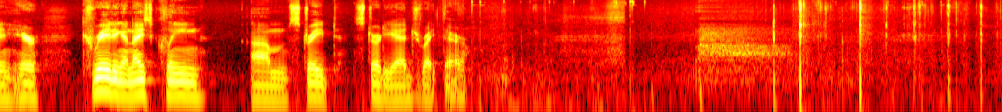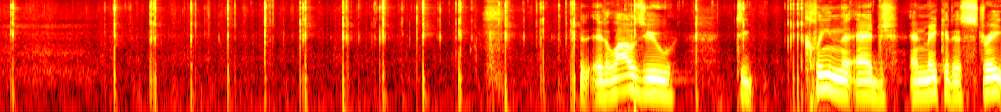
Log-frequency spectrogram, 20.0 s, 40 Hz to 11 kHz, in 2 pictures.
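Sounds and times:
stone flaking clicks and snaps: 7.7s - 18.3s.

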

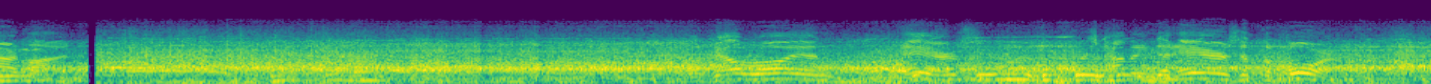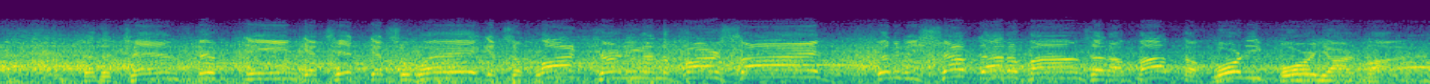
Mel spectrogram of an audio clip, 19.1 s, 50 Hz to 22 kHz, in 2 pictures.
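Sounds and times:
stadium crowd noise: 0.0s - 19.0s
men talking: 4.6s - 8.9s, 10.0s - 19.0s.

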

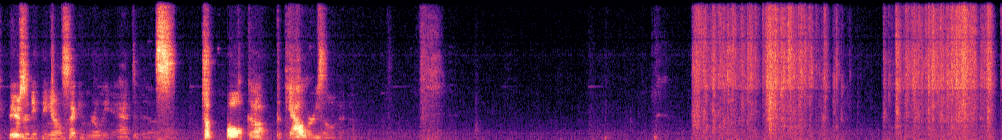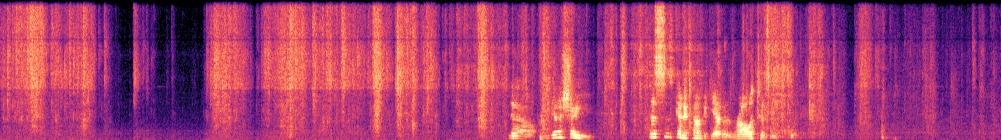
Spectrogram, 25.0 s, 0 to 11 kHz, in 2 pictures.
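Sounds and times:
plastic packaging crinkling: 8.6s - 25.0s.

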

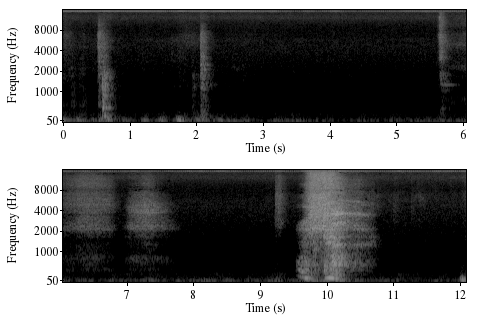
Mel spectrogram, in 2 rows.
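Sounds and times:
man breathing hard: 5.9s - 7.8s, 9.6s - 10.9s
man sighing loudly: 9.6s - 10.7s.

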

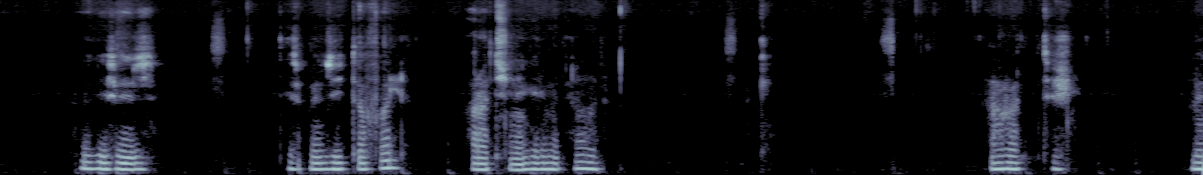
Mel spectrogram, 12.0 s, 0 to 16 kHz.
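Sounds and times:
man speaking: 0.8s - 1.6s, 2.8s - 4.1s, 4.7s - 6.1s, 9.8s - 10.8s.

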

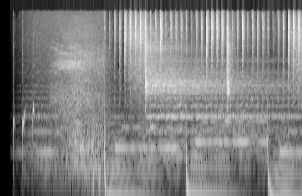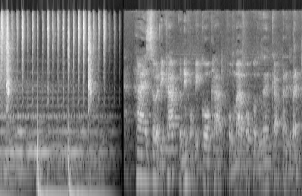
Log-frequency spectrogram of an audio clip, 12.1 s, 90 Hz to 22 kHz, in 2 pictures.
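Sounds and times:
quick rising pops: 0.4s - 3.0s
whoosh: 1.0s - 3.2s
electronic music: 2.1s - 8.4s.

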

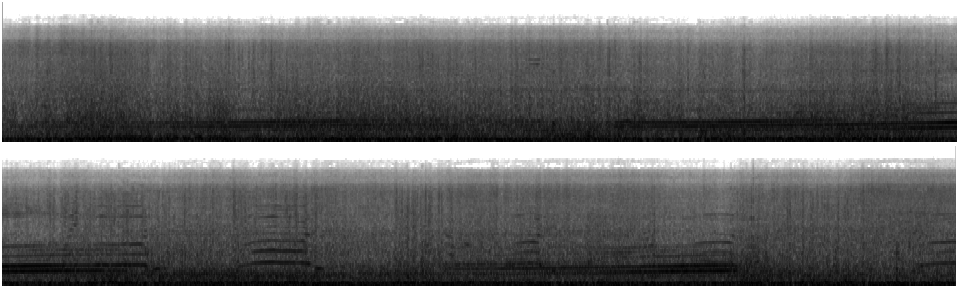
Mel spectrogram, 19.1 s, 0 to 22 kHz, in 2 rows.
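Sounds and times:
motorcycle engine accelerating: 0.0s - 18.8s
wind buffeting microphone: 0.0s - 19.0s.

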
